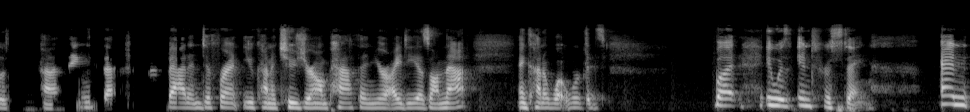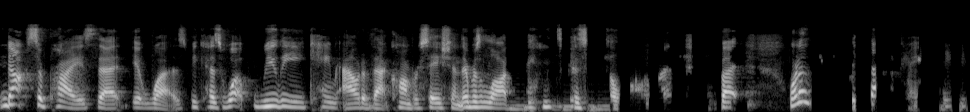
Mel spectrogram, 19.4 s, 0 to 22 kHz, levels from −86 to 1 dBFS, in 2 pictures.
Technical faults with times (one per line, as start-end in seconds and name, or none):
0.06-1.82 speech suppressed in double talk
5.87-5.89 skip ahead
7.19-8.12 jitter buffer speed-up
14.78-17.10 speech suppressed in double talk
14.85-15.78 other side's voice leaking through
16.78-16.84 other side's voice leaking through
17.16-17.27 other side's voice leaking through
17.59-19.05 speech suppressed in double talk
19.09-19.39 other side's voice leaking through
